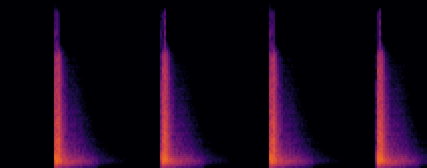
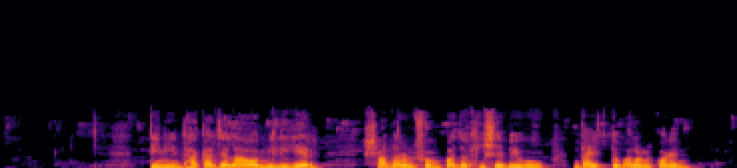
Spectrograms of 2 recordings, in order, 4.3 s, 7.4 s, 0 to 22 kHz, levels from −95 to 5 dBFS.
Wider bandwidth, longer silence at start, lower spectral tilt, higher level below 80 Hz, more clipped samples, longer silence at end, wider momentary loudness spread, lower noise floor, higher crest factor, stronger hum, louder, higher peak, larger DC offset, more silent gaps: first, over 20 kHz vs 7.6 kHz; second, 0.55 s vs 1.5 s; second, 2 dB/octave vs -8 dB/octave; second, -78 dBFS vs -60 dBFS; neither; second, 0.25 s vs 0.5 s; first, 13 LU vs 9 LU; first, -87 dBFS vs -75 dBFS; first, 24 dB vs 16 dB; neither; second, -31 LUFS vs -18 LUFS; second, -12 dBFS vs -2 dBFS; neither; first, 1.50-1.60 s, 2.57-2.67 s, 3.64-3.75 s vs none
